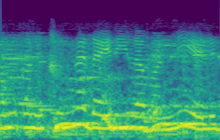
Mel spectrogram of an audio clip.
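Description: A child singing a melody in a high voice, with sustained, bending notes.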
